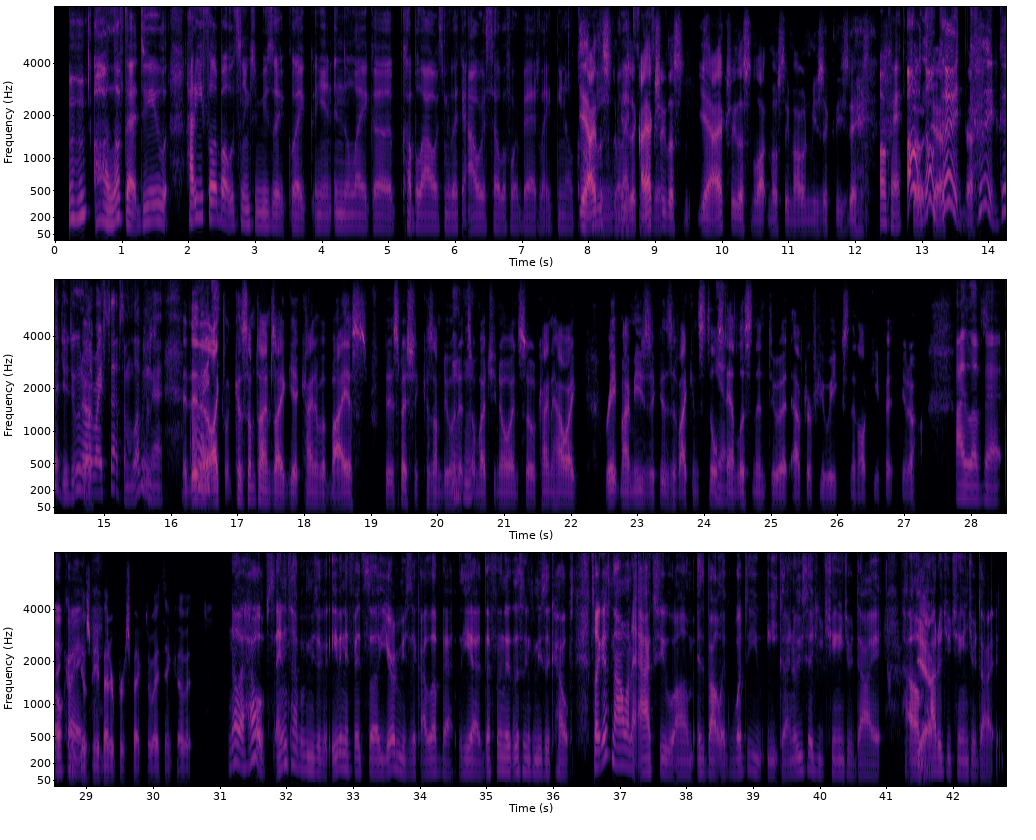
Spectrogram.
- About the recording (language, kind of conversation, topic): English, advice, How can I handle overwhelming daily responsibilities?
- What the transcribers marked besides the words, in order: other background noise; laughing while speaking: "days"; laughing while speaking: "yeah"; laughing while speaking: "know?"; "ask" said as "aks"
